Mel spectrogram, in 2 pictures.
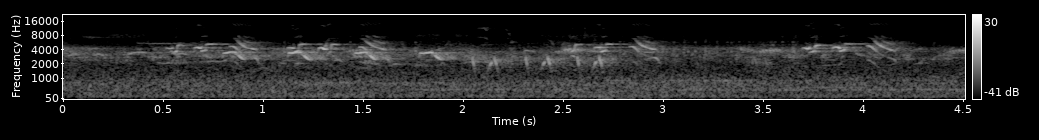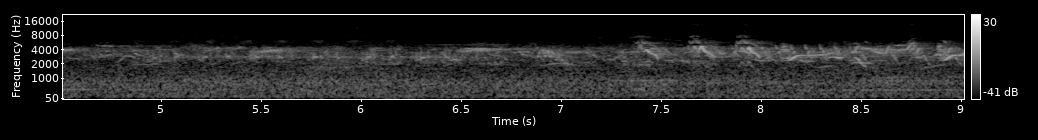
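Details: Icterine warbler (Hippolais icterina) singing at Zbiornik Joachimów Mogiły on 27 May 2017: a fast, rambling, chattering song of scratchy notes and clear whistles, running without pause, over a low hiss of outdoor noise.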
